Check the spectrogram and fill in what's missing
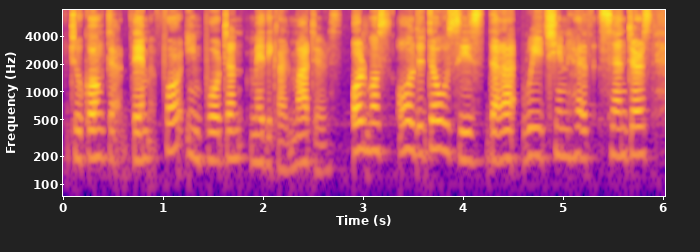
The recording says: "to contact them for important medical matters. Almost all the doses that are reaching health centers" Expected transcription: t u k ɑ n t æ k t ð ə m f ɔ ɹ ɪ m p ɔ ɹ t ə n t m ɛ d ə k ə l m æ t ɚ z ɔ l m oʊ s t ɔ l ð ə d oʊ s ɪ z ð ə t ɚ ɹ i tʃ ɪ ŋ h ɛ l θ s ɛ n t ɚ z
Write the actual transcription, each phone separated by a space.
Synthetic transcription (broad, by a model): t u k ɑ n t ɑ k t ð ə m f ɔ ɹ ɪ m p ɔ ɹ t ə n t m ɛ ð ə k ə l m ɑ t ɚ s ɔ l m oʊ s t ɔ l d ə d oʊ s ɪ s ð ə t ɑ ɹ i tʃ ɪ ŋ h ɛ l θ s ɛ n t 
